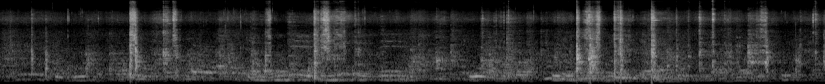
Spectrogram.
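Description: Listening to this recording of sounds, nothing technical stood out as a problem.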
